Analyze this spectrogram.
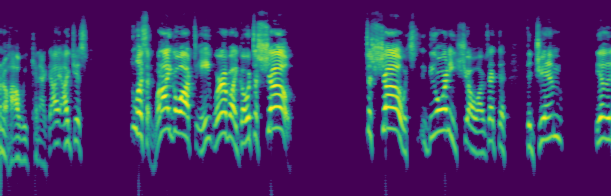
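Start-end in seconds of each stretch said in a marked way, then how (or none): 2.0-7.2 much louder and higher, bragging; real excited bragging; excited boast. Real, not acted. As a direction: crow it like a showman. Boasting about his dining persona.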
